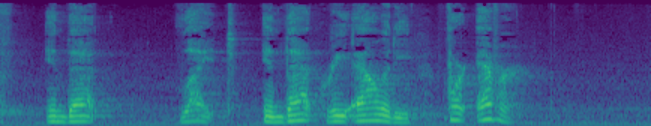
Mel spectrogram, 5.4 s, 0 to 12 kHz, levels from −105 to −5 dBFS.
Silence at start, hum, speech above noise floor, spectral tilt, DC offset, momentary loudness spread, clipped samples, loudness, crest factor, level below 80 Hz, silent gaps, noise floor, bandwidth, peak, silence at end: 0 s; none; 25 dB; -5.5 dB/octave; under 0.1%; 16 LU; under 0.1%; -41 LUFS; 20 dB; -70 dBFS; none; -65 dBFS; 11 kHz; -22 dBFS; 1 s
